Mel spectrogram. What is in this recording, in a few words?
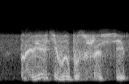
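Speech, Russian, air traffic control; check landing gear; DCS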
